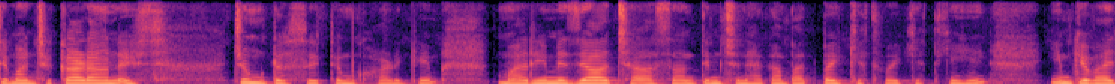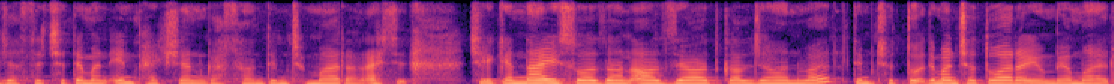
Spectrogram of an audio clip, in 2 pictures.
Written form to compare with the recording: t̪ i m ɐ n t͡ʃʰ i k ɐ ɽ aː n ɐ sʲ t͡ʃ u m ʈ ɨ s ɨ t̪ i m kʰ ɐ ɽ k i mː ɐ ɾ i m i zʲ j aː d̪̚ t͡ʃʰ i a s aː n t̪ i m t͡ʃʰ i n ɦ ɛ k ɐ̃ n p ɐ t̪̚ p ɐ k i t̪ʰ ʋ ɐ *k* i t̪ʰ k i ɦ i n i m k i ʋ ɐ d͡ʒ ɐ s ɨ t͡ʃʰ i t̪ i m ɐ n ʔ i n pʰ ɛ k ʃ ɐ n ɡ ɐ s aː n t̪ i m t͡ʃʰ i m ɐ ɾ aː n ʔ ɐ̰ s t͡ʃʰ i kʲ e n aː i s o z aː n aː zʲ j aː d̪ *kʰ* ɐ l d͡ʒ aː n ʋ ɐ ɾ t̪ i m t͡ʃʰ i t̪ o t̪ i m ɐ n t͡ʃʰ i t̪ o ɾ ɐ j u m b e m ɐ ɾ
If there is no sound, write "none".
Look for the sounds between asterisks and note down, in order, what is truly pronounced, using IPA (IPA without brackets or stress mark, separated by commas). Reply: k, k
